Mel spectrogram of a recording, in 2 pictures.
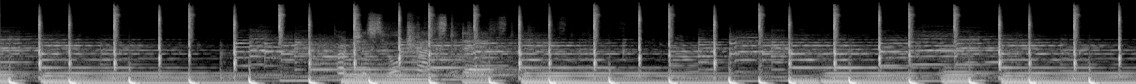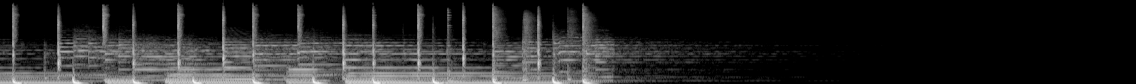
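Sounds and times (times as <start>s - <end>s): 
beat: 0.0s - 17.5s.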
